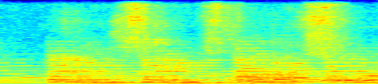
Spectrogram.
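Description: Congregation singing a hymn together, in long held notes.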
